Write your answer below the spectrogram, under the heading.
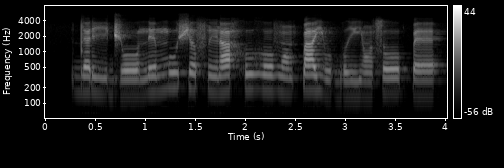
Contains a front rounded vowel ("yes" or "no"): no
